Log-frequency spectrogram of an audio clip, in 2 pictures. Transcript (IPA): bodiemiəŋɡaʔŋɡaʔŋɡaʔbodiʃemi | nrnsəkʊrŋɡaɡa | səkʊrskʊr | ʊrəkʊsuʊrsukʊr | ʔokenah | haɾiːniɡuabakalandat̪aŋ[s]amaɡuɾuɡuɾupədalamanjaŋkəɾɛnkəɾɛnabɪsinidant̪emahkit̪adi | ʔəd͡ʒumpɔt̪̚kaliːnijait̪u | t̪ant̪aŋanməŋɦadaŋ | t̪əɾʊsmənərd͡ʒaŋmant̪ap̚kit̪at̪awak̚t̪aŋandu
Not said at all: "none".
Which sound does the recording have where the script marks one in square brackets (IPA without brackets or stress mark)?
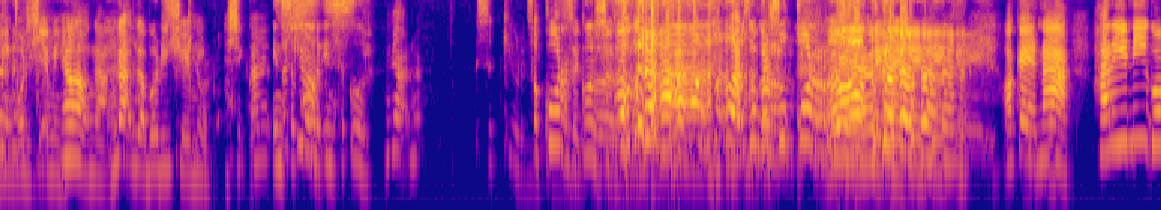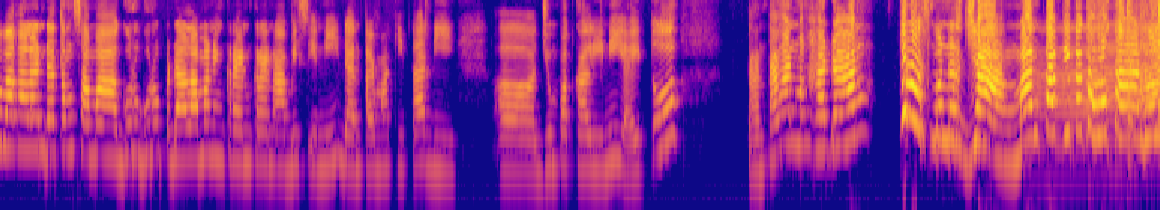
s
